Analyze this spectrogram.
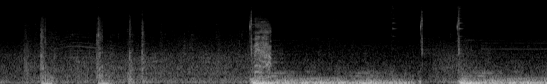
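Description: Footsteps tap on concrete.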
